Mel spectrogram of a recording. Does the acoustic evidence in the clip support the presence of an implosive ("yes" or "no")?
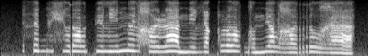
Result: no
